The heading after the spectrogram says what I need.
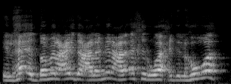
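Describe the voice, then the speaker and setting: A man with an extremely high pitch that sounds pushed and bright teaches a lesson on recitation readings. He has an Egyptian Arabic accent, answers questions he poses himself, and chants verses slowly.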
